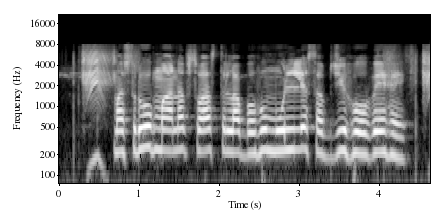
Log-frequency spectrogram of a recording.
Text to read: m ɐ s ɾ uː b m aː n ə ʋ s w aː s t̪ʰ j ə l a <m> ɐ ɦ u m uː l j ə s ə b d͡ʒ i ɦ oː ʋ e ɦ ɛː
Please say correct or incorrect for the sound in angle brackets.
incorrect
